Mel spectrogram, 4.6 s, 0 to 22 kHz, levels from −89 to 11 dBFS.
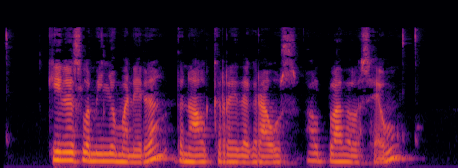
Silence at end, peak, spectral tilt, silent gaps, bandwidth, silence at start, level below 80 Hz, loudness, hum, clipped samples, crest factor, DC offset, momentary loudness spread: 0.45 s; -4 dBFS; -5.5 dB/octave; none; 11.5 kHz; 0.5 s; -58 dBFS; -23 LUFS; none; under 0.1%; 20 dB; under 0.1%; 10 LU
